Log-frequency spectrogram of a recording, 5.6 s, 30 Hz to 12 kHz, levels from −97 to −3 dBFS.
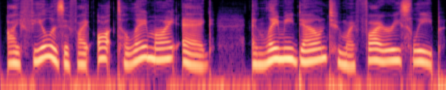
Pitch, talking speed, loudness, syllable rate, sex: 210 Hz, 195 wpm, -16 LUFS, 4.0 syllables/s, female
